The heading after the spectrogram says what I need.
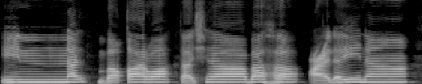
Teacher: نون مشدد کا گنہ کر کے پھر نون کو لام سے ملائیے گا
